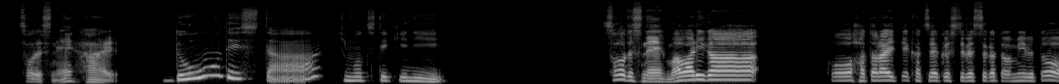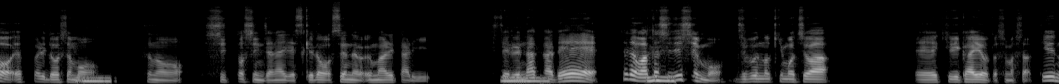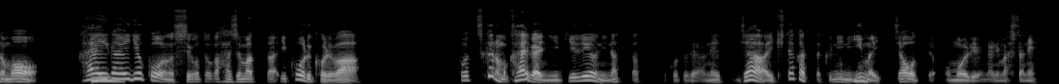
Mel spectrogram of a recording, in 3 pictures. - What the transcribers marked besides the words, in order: none
- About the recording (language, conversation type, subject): Japanese, podcast, 失敗からどう立ち直りましたか？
